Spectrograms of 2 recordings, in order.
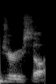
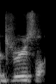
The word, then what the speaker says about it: Drussel: today's guest Mr Aaron drussel and I always say it wrong is it drussel or drussel I I screw this up all the time it just rhymes with muscle Ah that's how I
